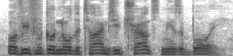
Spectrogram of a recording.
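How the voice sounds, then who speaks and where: A young man acting as a noble exiled warrior lord in a video game, earnest and teasing, with formal, measured, archaic phrasing. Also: fairly high pitch, close to an everyday voice. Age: young adult.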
